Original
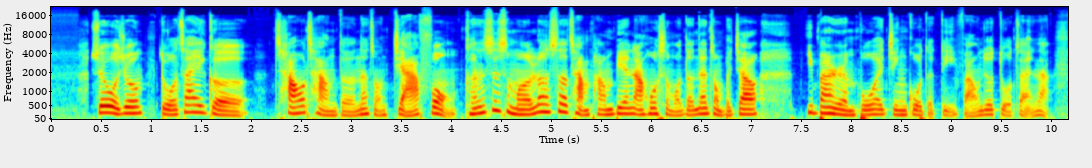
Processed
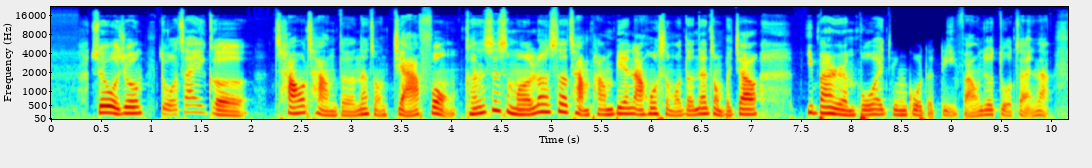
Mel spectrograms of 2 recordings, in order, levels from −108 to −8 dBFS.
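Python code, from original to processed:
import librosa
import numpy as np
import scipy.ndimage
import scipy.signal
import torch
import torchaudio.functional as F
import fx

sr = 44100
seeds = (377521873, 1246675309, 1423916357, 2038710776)

y = fx.peak_eq(x, sr, hz=fx.line((1.0, 83.0), (1.65, 450.0)), db=-14.5, octaves=2.9, at=(1.0, 1.65), fade=0.02)
y = fx.lowpass(y, sr, hz=fx.line((8.38, 1600.0), (8.96, 3600.0)), slope=24, at=(8.38, 8.96), fade=0.02)
y = y * 10.0 ** (1.5 / 20.0)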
